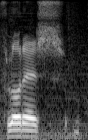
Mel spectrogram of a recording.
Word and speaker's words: Flores: O Flores powinniśmy wymawiać nazwę tej wyspy, mówi się, że to są Hawaje Europy.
